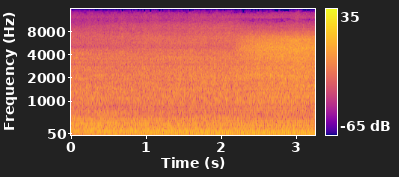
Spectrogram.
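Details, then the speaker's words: JCB Fastrac 3170 with 5.9 Cummins after a temporary fix of the cracked, chuffing exhaust manifold: steady low diesel rumble with an even beat and no chuffing; normal running. "which does sound a lot better with um without that chuffing listen sounds good"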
